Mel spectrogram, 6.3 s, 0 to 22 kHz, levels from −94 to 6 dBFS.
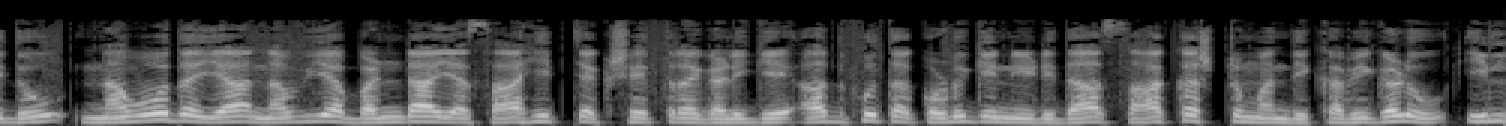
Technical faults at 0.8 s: Wi-Fi interference; MP3 compression

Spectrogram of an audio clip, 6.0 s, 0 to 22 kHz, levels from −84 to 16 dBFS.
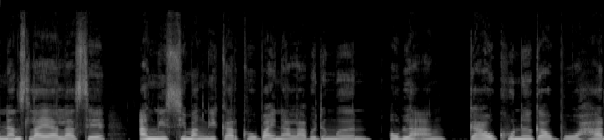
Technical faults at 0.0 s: none

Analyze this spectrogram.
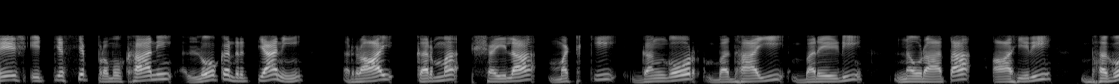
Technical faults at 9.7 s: none

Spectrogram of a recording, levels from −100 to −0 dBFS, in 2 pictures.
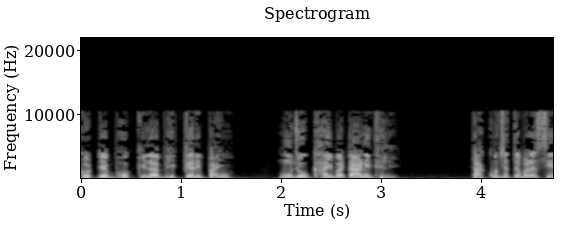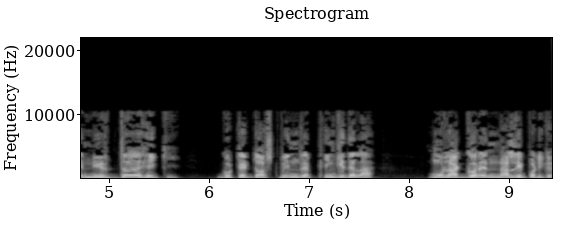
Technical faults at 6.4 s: Vorbis compression; pre-echo

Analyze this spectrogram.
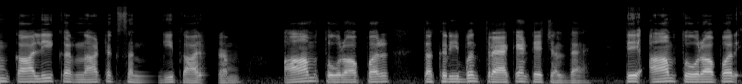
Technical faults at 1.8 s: skip ahead

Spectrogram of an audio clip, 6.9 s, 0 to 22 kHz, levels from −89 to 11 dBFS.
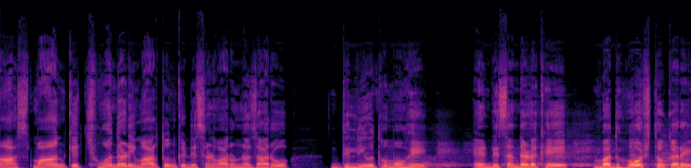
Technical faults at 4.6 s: feedback echo between two devices

